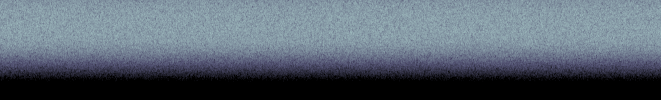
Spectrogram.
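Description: Steady high-pitched hissing, like cicadas, with no variation; a simulation of hissing tinnitus.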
